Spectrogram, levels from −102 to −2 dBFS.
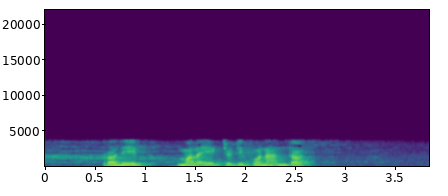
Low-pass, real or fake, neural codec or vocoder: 3.6 kHz; real; none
